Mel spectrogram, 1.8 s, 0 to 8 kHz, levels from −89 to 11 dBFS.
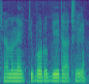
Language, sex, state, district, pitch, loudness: Bengali, male, West Bengal, Cooch Behar, 125 Hz, -16 LUFS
